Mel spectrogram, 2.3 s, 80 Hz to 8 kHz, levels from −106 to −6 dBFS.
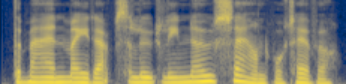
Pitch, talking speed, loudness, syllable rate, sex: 160 Hz, 180 wpm, -15 LUFS, 6.3 syllables/s, male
